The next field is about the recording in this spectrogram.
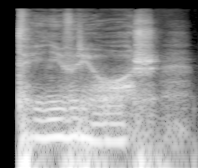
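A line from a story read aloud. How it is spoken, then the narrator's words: Awed mutter. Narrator (Russian): пробормотала, и в голосе ее Варану почудилось благоговение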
